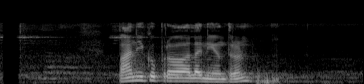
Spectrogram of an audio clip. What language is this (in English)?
Nepali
